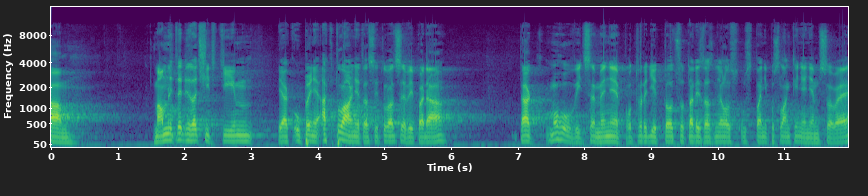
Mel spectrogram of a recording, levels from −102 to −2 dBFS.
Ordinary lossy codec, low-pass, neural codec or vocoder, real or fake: AAC, 48 kbps; 10.8 kHz; none; real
